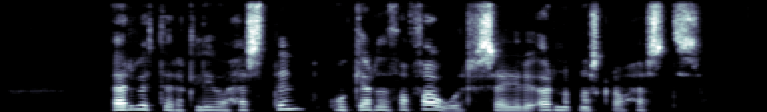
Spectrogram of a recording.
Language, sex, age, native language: Icelandic, female, 50-59, Icelandic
